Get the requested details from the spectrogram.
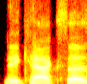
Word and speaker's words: Necaxa: Necaxa is how you say their name. N-E-C-A-X-A. Necaxa.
